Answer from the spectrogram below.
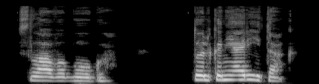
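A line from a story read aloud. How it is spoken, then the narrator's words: Exhaled. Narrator (Russian): выдохнул Исаев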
